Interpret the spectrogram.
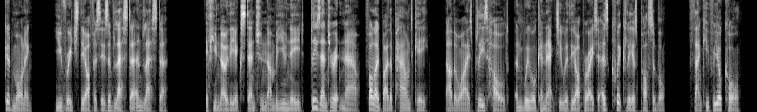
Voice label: phone; Lester and Lester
